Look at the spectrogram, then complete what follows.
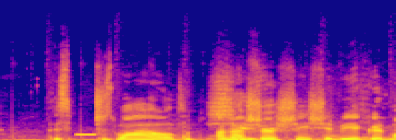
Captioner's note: Katya laughing; beep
